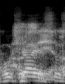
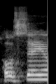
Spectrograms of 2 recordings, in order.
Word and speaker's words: Hosea: Yeah, Hosea. Okay, yes. That would be. How do you say it in English? Hosea or Hosea? I said Hosea. Some people say Hosea.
